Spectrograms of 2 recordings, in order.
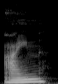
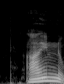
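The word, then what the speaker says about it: עין: Ein, we've kind of lost the pronunciation of Ein over time, but more often than not, it seems to be pronounced as an Ah.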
